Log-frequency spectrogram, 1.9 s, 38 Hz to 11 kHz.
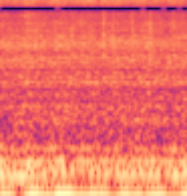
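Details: Iveco 90-16 expedition camper, first start after long storage with two new batteries and new main switch: deep, steady diesel idle, even beat, nothing rattling; healthy. Tank nearly empty, no brake pressure yet.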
